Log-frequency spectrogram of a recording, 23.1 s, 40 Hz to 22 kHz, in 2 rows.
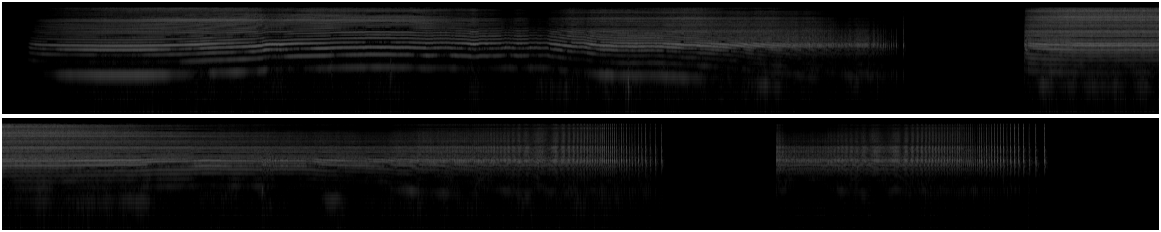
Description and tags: Door creaking, manufactured home. Recorded on iPhone 4s, processed in Reaper.
squeak, creak, door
